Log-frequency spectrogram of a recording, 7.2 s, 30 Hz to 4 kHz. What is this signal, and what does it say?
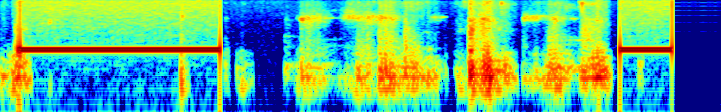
Ringback tone (North America), 440 + 480 Hz.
